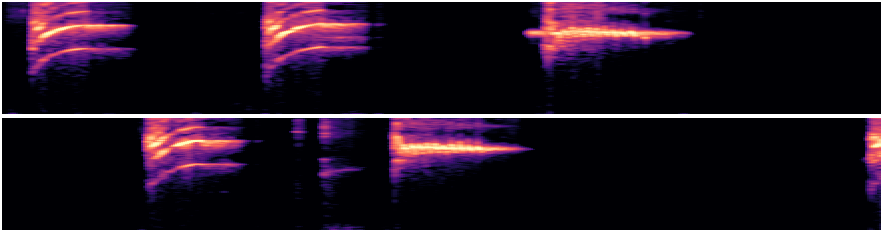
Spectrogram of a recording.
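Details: Calls of a female canary meant to draw a male into song: pairs of sharp downswept whistles followed by a drawn-out buzzy note, repeated in irregular groups about every few seconds with quiet pauses.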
